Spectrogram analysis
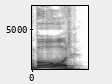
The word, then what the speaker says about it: Bord: "I'm bored, as in boring. Well, I'm not boring, but that's how my name is pronounced."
